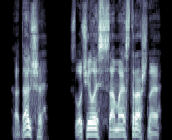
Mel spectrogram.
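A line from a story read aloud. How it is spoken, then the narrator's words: Slightly hoarse, agitated. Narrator (Russian): заговорил он слегка охрипшим от волнения голосом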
